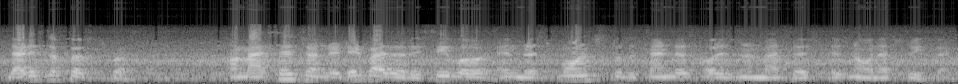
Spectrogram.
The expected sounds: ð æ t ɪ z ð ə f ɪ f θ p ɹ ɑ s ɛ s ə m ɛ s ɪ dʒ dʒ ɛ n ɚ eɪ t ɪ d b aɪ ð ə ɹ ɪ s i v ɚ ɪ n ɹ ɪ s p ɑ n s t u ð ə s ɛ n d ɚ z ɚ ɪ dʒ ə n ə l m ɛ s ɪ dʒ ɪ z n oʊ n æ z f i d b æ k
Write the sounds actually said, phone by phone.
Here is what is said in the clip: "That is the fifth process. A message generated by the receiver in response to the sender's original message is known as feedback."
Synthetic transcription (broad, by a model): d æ t ɪ z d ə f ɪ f t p ʌ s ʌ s ə m ɛ s ɪ dʒ dʒ ɛ n ɚ eɪ t ɪ d b aɪ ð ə ɹ ɪ s i v ɚ ɪ n ɹ ɪ s p ɑ n s t u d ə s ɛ n d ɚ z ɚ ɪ dʒ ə n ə l m ɛ s ɪ dʒ ɪ z n oʊ n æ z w i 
